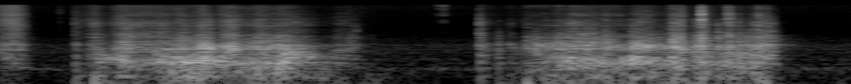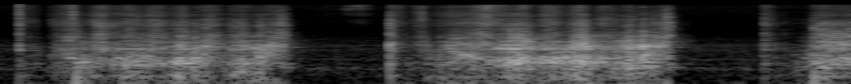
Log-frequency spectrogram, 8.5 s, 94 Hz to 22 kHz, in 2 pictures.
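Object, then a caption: Paperboard juice carton. Long red nails scratch and rub along the coated cardboard of a 1.75 L Minute Maid paperboard orange juice carton. Each long stroke makes a dry, rasping sound centred in the low-mids, separated by brief quiet pauses in a steady back-and-forth rhythm.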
